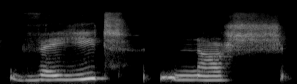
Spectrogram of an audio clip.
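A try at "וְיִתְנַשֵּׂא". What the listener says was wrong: Not sh. It's a sin.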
